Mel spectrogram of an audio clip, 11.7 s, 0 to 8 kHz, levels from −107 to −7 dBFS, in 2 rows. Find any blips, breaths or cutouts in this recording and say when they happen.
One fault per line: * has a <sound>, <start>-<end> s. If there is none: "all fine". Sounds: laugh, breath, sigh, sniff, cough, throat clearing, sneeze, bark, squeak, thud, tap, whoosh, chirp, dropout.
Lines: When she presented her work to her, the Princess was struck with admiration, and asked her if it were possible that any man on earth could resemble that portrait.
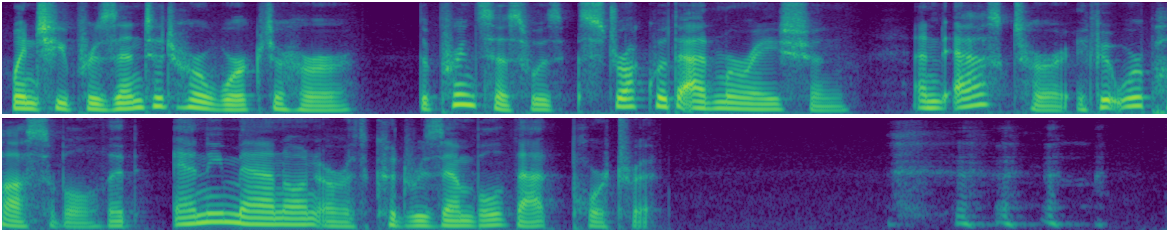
* has a laugh, 10.2-11.4 s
